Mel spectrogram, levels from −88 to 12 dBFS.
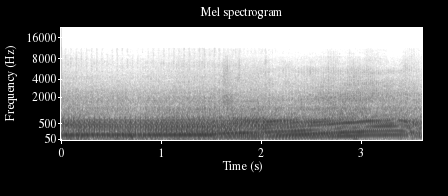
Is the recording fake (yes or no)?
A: no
